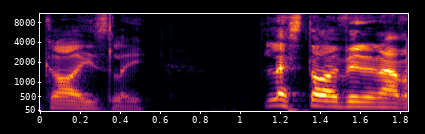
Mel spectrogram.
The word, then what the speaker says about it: Guiseley: it and guys a geisley geisley I'm pretty sure is how you say it geisley let's dive in and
